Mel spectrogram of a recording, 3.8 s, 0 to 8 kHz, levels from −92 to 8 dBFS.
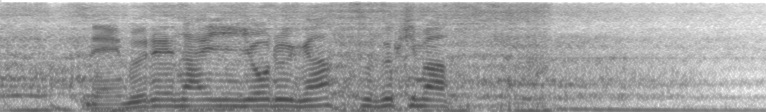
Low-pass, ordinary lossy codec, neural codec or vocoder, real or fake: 7.2 kHz; none; codec, 24 kHz, 3.1 kbps, DualCodec; fake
